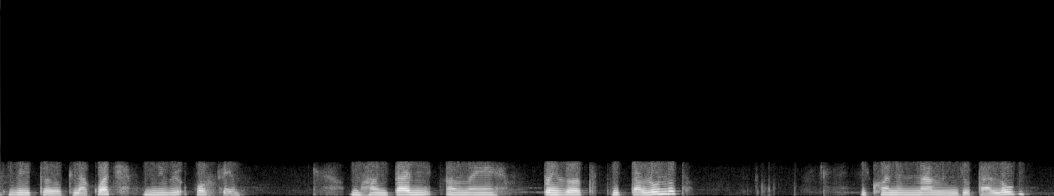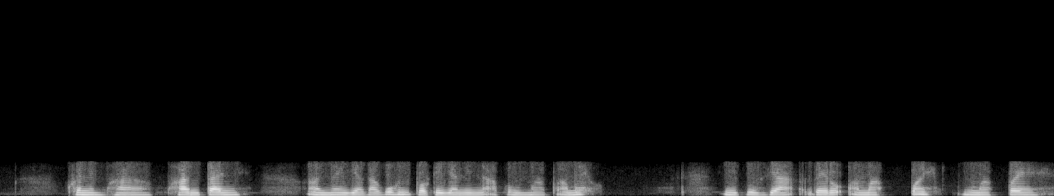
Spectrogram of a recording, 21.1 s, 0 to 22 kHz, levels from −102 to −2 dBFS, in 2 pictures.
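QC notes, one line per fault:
Throughout: Speex codec. The speech sounds hoarse and noisy, with plainly audible coding damage and no content above 3.4 kHz or below 200 Hz. A low-rate CELP coder, around 11 kbps, has too few bits to model the excitation faithfully, so the harmonic detail degrades into grainy noise.
2.07–2.34 s: VoIP packet loss concealed by the speech codec. The speech smears into a fading tone or noise, then stays weak or distorted for tens of milliseconds or more before recovering. About 120 ms of audio went missing across a 160 ms stretch, the longest gap 100 ms. The decoder stretched its last pitch and filter, lowering the gain each frame.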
